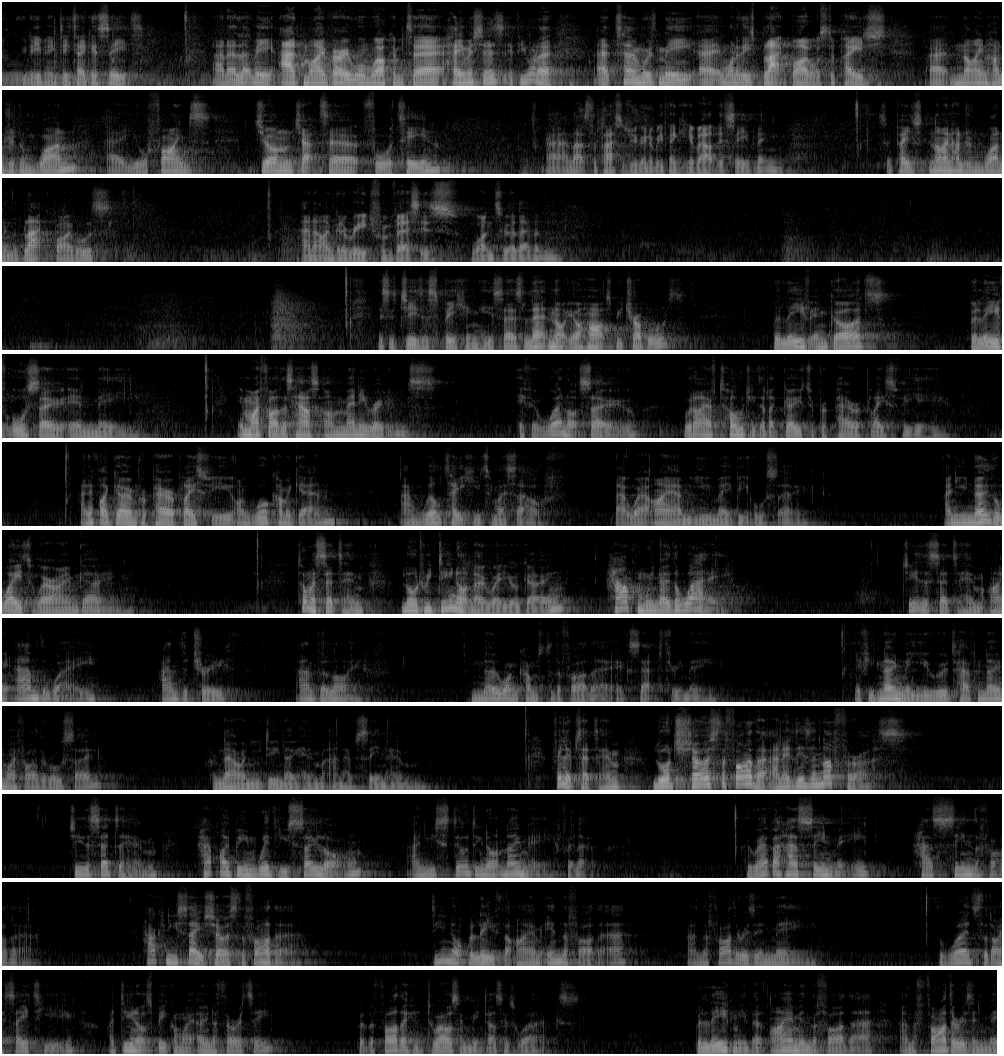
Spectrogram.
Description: From the Sunday evening 'Tough Questions' guest series (with Q&A).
